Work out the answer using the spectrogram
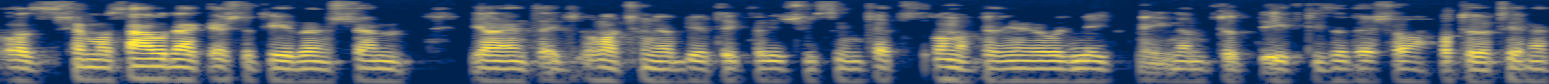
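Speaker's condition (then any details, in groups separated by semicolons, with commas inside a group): No condition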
